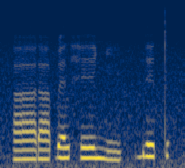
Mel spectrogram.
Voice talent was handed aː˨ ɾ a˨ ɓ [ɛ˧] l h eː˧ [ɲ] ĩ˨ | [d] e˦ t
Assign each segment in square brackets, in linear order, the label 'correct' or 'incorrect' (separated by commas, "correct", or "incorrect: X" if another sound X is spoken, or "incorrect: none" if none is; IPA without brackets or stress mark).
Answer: correct, correct, incorrect: b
